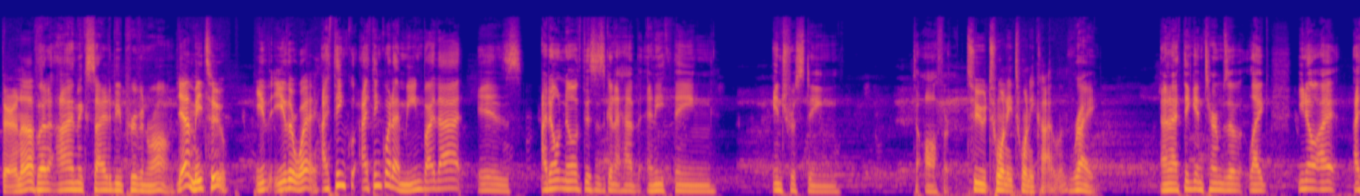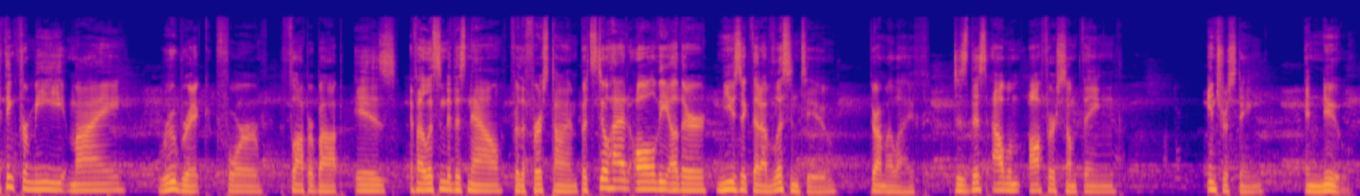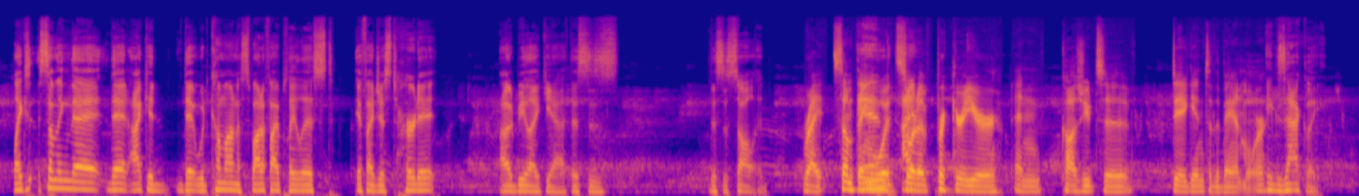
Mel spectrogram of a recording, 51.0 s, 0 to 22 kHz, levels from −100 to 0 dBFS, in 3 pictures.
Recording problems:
background chatter; faint; throughout; 2 voices, 25 dB below the speech

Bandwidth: 15 kHz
